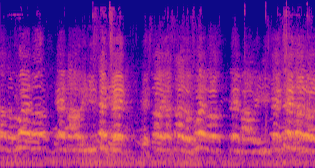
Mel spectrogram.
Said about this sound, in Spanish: Por cierto, este es el grito de la afición del Español.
